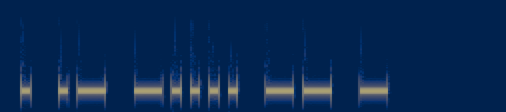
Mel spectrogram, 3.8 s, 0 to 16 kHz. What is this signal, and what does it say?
Morse code, heard as a keyed tone, about 17 wpm, 700 Hz. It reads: EA6MT
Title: DXCC-100 Call Signs - 5 Characters - Repeated 2x - 17wpm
